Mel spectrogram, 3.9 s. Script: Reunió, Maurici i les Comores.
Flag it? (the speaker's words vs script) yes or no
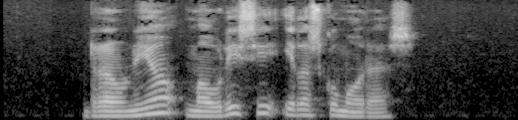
no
